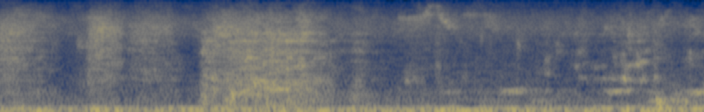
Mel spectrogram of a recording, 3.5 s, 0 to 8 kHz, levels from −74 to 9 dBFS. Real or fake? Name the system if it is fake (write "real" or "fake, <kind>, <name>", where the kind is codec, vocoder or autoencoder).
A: fake, vocoder, WaveNeXt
